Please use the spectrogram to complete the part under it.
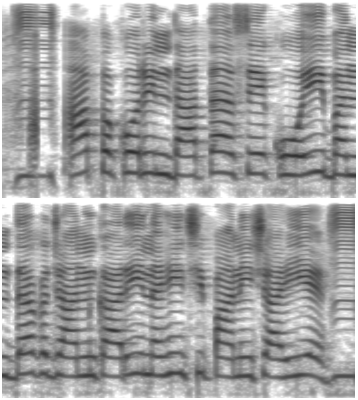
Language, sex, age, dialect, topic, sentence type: Hindi, female, 18-24, Hindustani Malvi Khadi Boli, banking, statement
